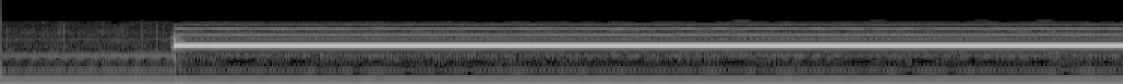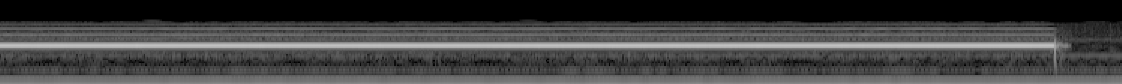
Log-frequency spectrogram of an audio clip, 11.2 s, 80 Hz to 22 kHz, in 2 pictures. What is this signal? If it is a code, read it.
Emergency Alert System (SAME) tones (the 1050 Hz attention tone). It is heard from 0.8 to 10.9 s.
